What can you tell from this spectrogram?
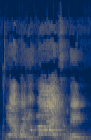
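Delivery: loud, high, furious; angry accusation. Retold or imitated. Counselor confronting the youth about his lie, loud and furious. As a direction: blast him for lying.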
